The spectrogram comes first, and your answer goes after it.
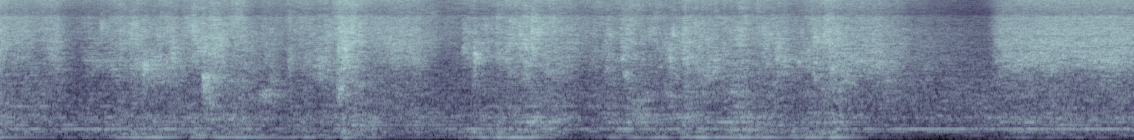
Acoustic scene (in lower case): restroom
